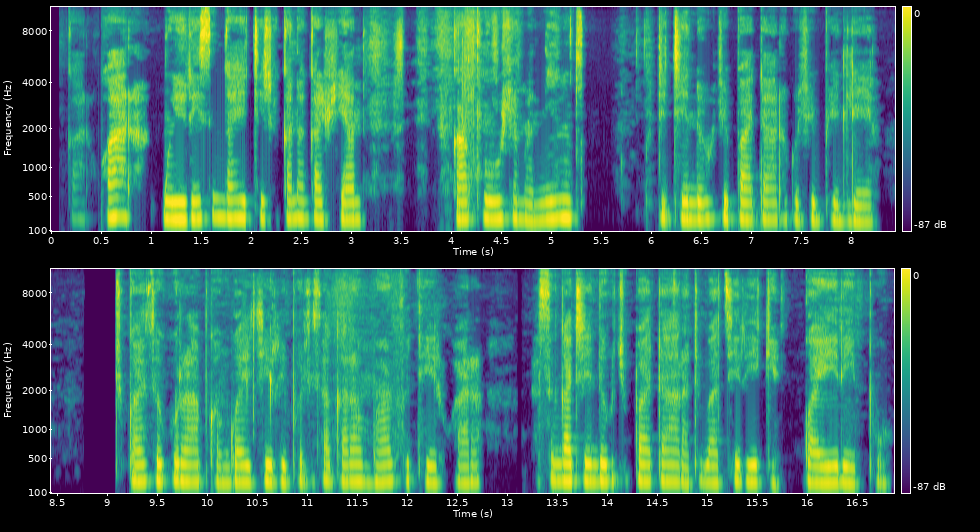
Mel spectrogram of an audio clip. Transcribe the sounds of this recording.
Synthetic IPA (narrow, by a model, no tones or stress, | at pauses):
karwaramwiriːsiŋɡaitiʐakanakaʐijana | ʐakakuːʃamaniŋɡi̥ | ku̥titiende̞kut͡ʃipataɾakut͡ʃibʱeɮe̞ra | ti̥kwanise̞kuɾabɡaŋɡwait͡ʃiripʰo̞tisaɡʱaɾamum̤avutʰerwaɾaː | siŋɡatie̞nde̞kut͡ʃipataɾatiɓat͡sirike̞ŋɡwairiːpʰo̞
